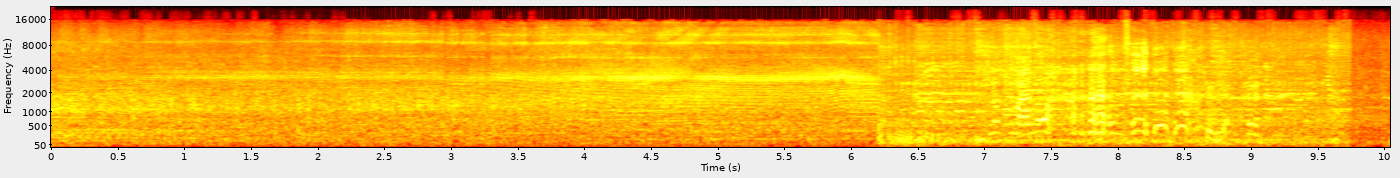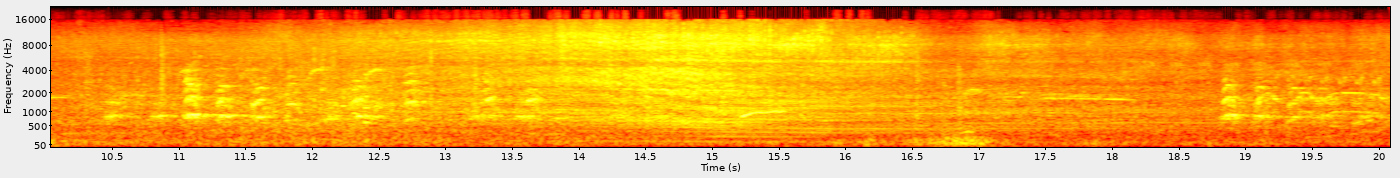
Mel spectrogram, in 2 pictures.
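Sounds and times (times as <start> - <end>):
rush of noise: 11.3 - 19.5.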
